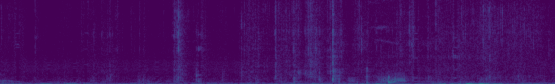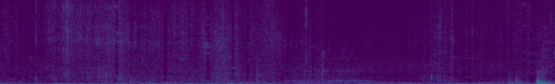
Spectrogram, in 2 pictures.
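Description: Clear plastic shrink-wrap being torn and peeled off a cardboard trading-card hobby box, a faint crinkling with scattered sharper crackles, loudest about three seconds in.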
